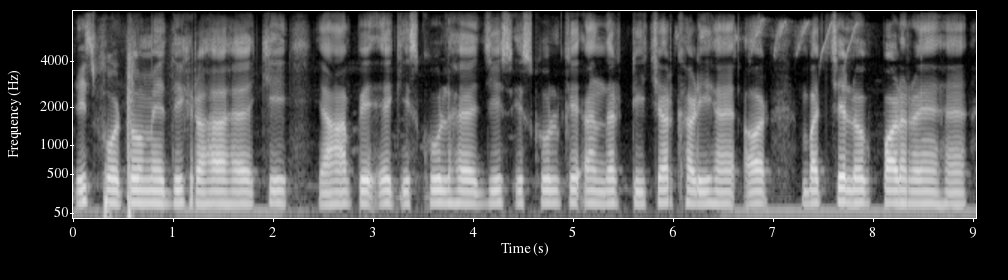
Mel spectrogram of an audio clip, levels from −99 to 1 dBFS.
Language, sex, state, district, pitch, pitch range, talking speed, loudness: Hindi, male, Jharkhand, Garhwa, 140 Hz, 135-145 Hz, 165 wpm, -17 LUFS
